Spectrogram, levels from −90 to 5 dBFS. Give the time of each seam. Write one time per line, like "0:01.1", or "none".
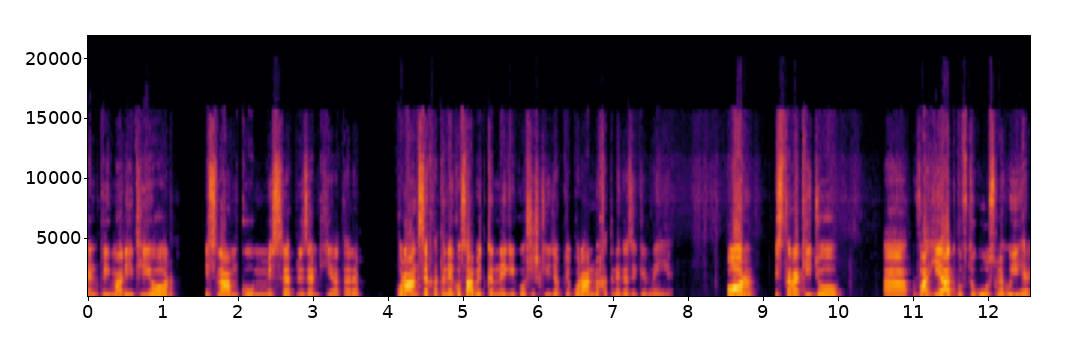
0:03.6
